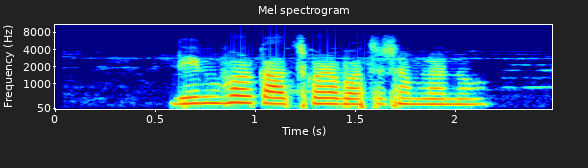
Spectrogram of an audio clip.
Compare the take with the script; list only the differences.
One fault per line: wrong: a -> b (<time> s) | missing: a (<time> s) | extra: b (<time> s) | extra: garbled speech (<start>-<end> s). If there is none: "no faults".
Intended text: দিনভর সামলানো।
extra: কাজ করা বাচ্চা (1.0 s)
